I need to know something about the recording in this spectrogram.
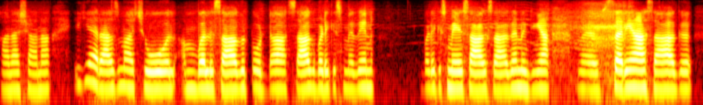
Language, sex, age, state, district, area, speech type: Dogri, female, 18-30, Jammu and Kashmir, Reasi, rural, spontaneous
